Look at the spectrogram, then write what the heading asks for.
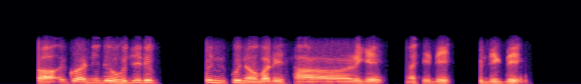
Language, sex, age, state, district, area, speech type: Manipuri, male, 30-45, Manipur, Ukhrul, rural, conversation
